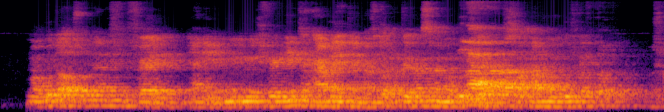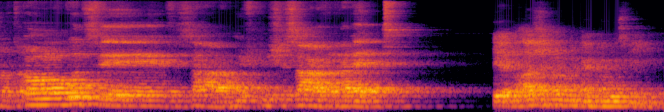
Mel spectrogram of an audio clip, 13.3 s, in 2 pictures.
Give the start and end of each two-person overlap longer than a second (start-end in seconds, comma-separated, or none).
4.6-5.9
